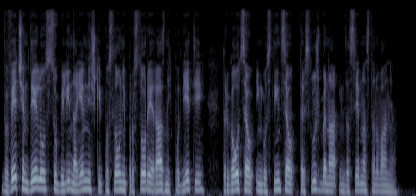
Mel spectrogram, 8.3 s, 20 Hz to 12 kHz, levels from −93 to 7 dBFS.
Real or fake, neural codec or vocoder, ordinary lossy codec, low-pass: fake; vocoder, 22.05 kHz, 80 mel bands, WaveNeXt; none; 9.9 kHz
